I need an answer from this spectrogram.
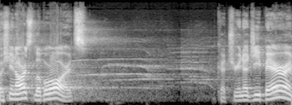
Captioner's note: cheering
